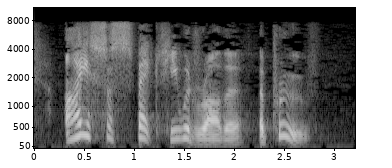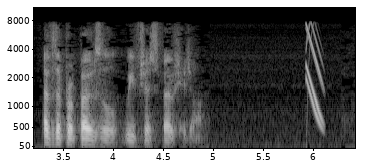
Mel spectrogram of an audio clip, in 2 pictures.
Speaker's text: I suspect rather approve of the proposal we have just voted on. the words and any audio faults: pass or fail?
fail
